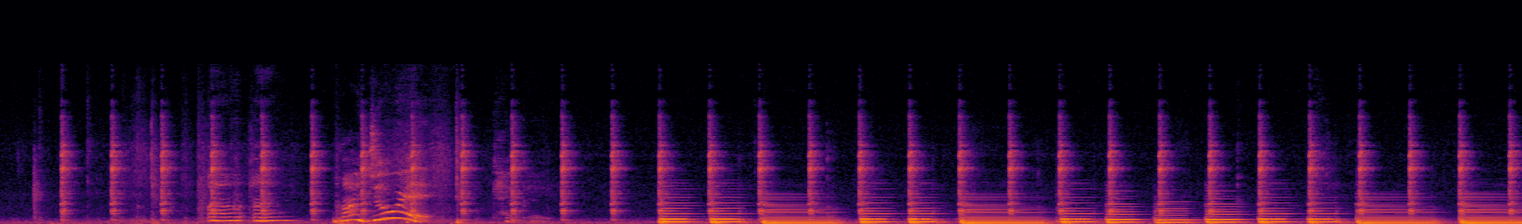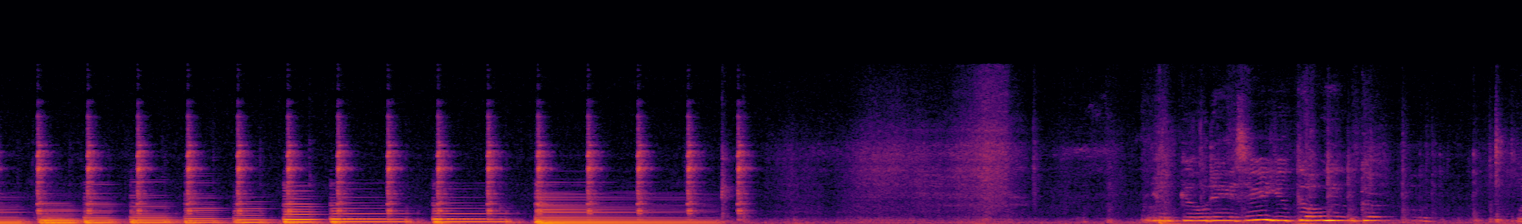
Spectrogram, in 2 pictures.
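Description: A digital piano played in steady chords, a deep bass note under many of them and a line that steps down and back up in the middle; the playing stops about two-thirds of the way through. A voice is heard a few seconds in and again near the end.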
